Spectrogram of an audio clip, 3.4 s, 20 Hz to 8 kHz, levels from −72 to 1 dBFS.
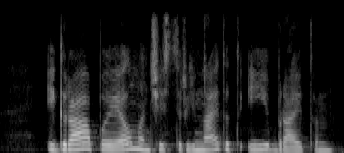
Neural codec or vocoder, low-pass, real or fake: none; 7.2 kHz; real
